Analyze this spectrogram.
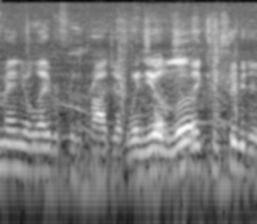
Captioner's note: voiceover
